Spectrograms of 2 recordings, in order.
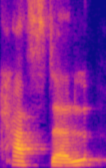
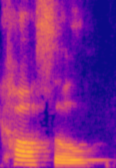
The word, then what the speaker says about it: castle: It's not castel, but castle. The T is silent, mute.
